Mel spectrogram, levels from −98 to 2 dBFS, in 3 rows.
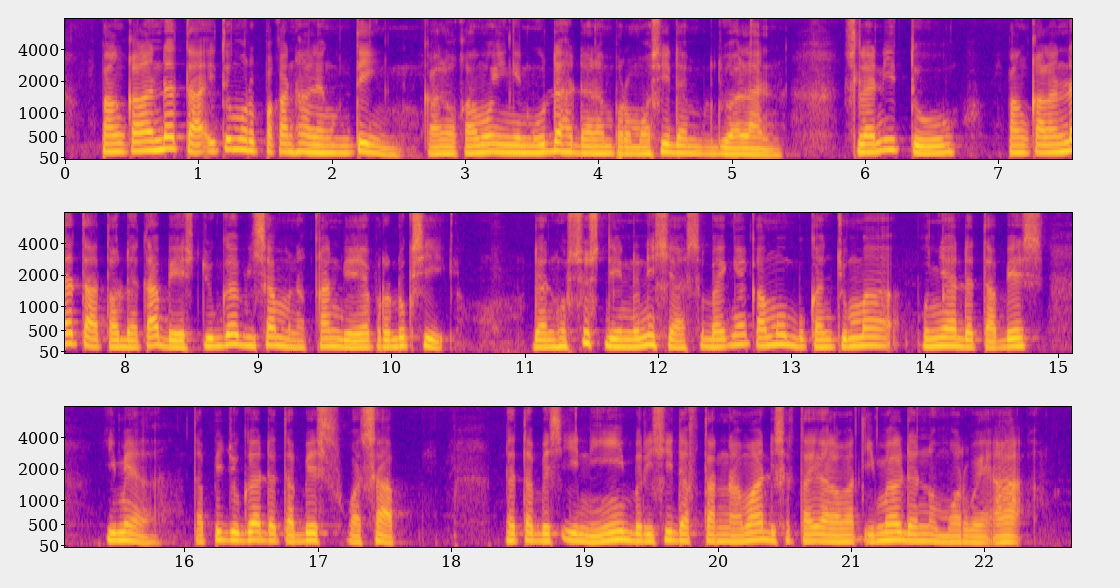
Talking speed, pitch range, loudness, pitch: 140 wpm, 145-175 Hz, -12 LUFS, 160 Hz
